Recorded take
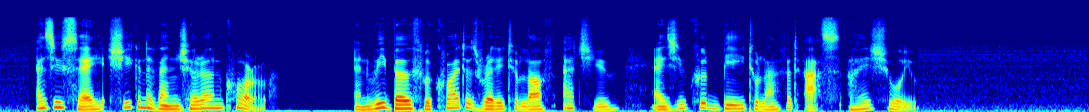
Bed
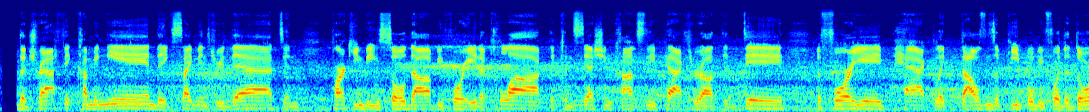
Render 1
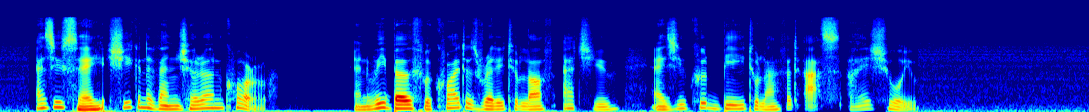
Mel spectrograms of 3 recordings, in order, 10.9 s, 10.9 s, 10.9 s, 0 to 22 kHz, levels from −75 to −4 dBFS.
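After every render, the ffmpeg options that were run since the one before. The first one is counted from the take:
-filter_complex "[0:a]asplit=3[a][b][c];[a]afade=t=out:st=0.71:d=0.02[d];[b]asubboost=boost=10:cutoff=220,afade=t=in:st=0.71:d=0.02,afade=t=out:st=1.18:d=0.02[e];[c]afade=t=in:st=1.18:d=0.02[f];[d][e][f]amix=inputs=3:normalize=0,asettb=1/sr,asplit=3[g][h][i];[g]atrim=end=3.634[j];[h]atrim=start=3.63:end=4.14,asetpts=PTS-STARTPTS,afade=t=in:d=0.004:c=qsin,afade=t=out:st=0.506:d=0.004:c=qsin,equalizer=f=540:w=2.5:g=10[k];[i]atrim=start=4.136[l];[j][k]acrossfade=d=0.004:c1=hsin:c2=qsin[m];[m][l]acrossfade=d=0.004:c1=qsin:c2=hsin,asettb=1/sr,asplit=3[n][o][p];[n]atrim=end=7.814[q];[o]atrim=start=7.81:end=8.86,asetpts=PTS-STARTPTS,afade=t=in:d=0.004:c=qsin,afade=t=out:st=1.046:d=0.004:c=qsin,highpass=240[r];[p]atrim=start=8.856[s];[q][r]acrossfade=d=0.004:c1=hsin:c2=qsin[t];[t][s]acrossfade=d=0.004:c1=qsin:c2=hsin"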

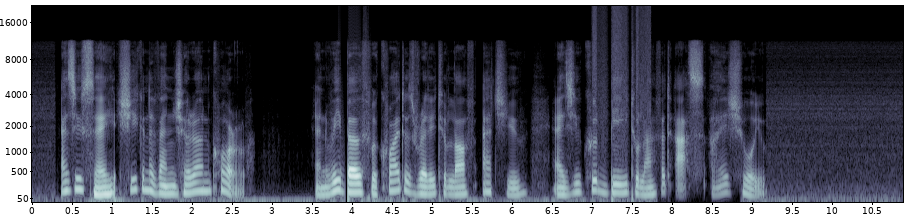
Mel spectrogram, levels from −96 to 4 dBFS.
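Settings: -filter_complex "[0:a]asettb=1/sr,asplit=3[a][b][c];[a]atrim=end=3.824[d];[b]atrim=start=3.82:end=4.25,asetpts=PTS-STARTPTS,afade=t=in:d=0.004:c=qsin,afade=t=out:st=0.426:d=0.004:c=qsin,aeval=exprs='sgn(val(0))*max(abs(val(0))-0.00501,0)':c=same[e];[c]atrim=start=4.246[f];[d][e]acrossfade=d=0.004:c1=hsin:c2=qsin[g];[g][f]acrossfade=d=0.004:c1=qsin:c2=hsin,asettb=1/sr,asplit=3[h][i][j];[h]atrim=end=6.994[k];[i]atrim=start=6.99:end=7.74,asetpts=PTS-STARTPTS,afade=t=in:d=0.004:c=qsin,afade=t=out:st=0.746:d=0.004:c=qsin,acrusher=bits=5:mode=log:mix=0:aa=0.000001[l];[j]atrim=start=7.736[m];[k][l]acrossfade=d=0.004:c1=hsin:c2=qsin[n];[n][m]acrossfade=d=0.004:c1=qsin:c2=hsin"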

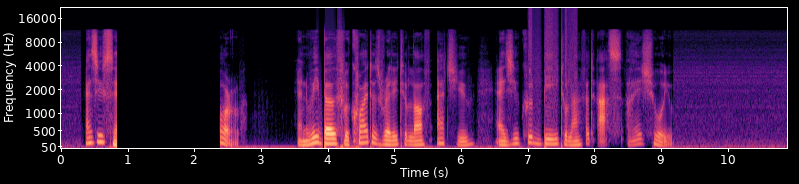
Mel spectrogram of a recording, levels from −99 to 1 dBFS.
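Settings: -filter_complex "[0:a]asettb=1/sr,asplit=3[a][b][c];[a]atrim=end=3.634[d];[b]atrim=start=3.63:end=4.5,asetpts=PTS-STARTPTS,afade=t=in:d=0.004:c=qsin,afade=t=out:st=0.866:d=0.004:c=qsin,acompressor=mode=upward:threshold=-13dB:ratio=2.5:attack=3.2:release=140:knee=2.83:detection=peak[e];[c]atrim=start=4.496[f];[d][e]acrossfade=d=0.004:c1=hsin:c2=qsin[g];[g][f]acrossfade=d=0.004:c1=qsin:c2=hsin,asplit=3[h][i][j];[h]atrim=end=0.83,asetpts=PTS-STARTPTS,afade=t=out:st=0.826:d=0.004:c=hsin[k];[i]atrim=start=0.83:end=2.38,asetpts=PTS-STARTPTS,volume=0[l];[j]atrim=start=2.38,asetpts=PTS-STARTPTS,afade=t=in:d=0.004:c=hsin[m];[k][l][m]concat=n=3:v=0:a=1"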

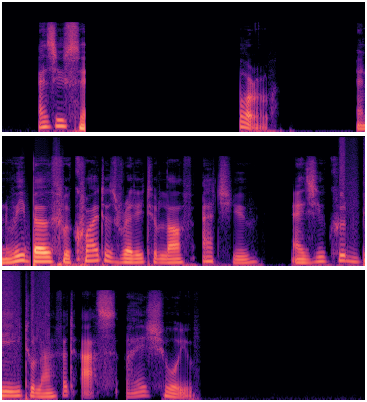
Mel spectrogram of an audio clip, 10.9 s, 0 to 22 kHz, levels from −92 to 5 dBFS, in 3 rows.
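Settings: -af "agate=range=-32dB:threshold=-38dB:ratio=16:detection=peak"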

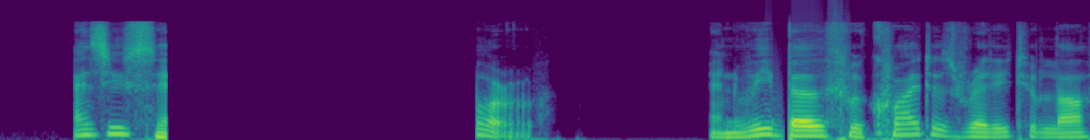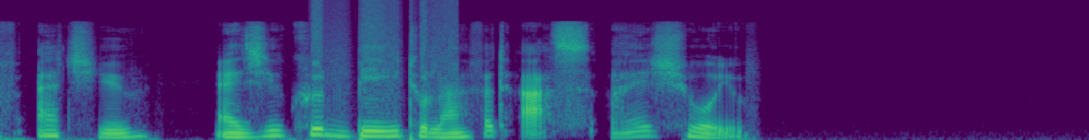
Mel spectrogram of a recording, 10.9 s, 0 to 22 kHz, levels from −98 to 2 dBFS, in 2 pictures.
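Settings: -af "volume=-1dB,alimiter=limit=-3dB:level=0:latency=1"

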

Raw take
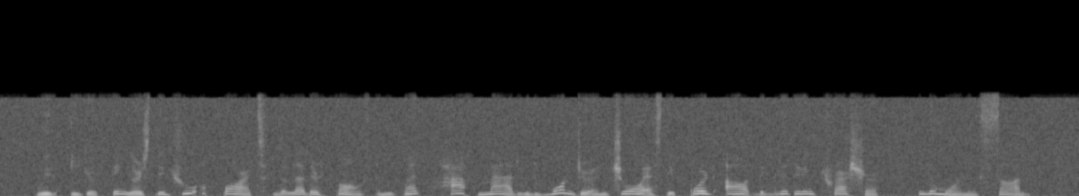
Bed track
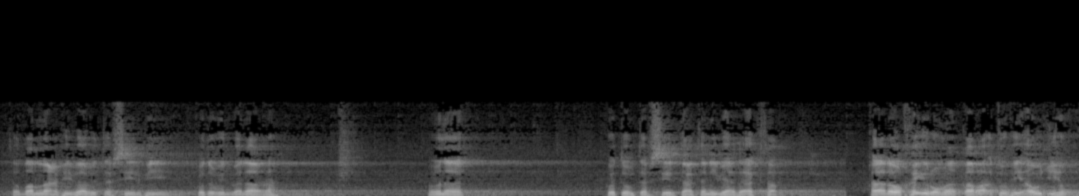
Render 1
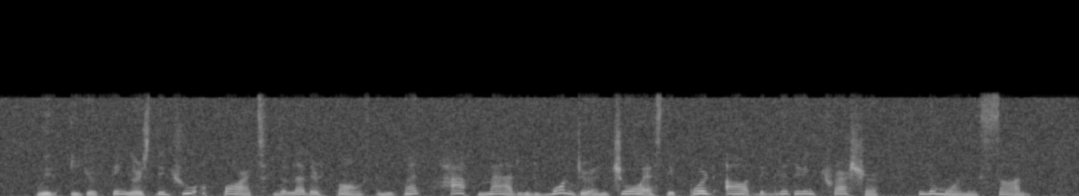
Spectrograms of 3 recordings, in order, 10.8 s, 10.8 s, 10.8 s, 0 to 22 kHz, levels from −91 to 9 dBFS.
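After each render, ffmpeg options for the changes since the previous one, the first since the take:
-af "afftdn=nr=8:nf=-39"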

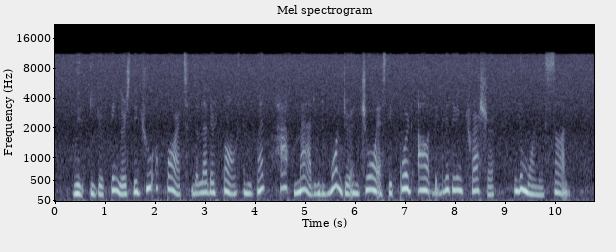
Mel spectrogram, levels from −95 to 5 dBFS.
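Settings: -af "equalizer=f=250:t=o:w=1:g=10,equalizer=f=500:t=o:w=1:g=-6,equalizer=f=2k:t=o:w=1:g=-11,equalizer=f=8k:t=o:w=1:g=4"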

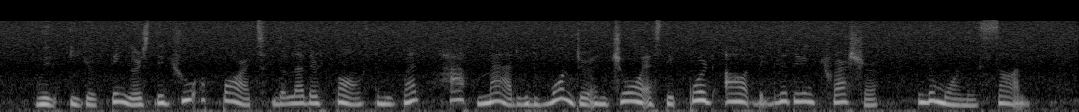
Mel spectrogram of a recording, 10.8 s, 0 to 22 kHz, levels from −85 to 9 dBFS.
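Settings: -af "volume=-11dB"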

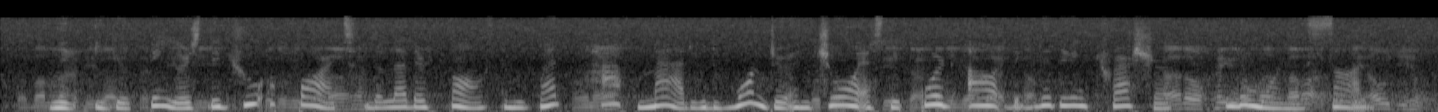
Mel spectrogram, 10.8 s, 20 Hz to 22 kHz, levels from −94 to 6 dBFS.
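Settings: -filter_complex "[1:a]volume=-22dB[a];[0:a][a]amix=inputs=2:normalize=0"

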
